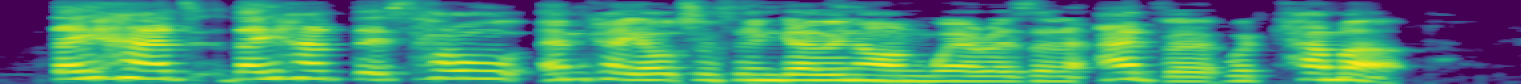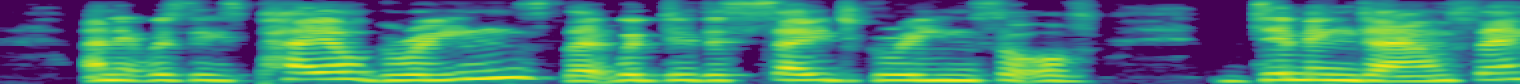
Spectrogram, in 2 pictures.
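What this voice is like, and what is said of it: London English accent. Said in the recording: “her accent says I'm from London”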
